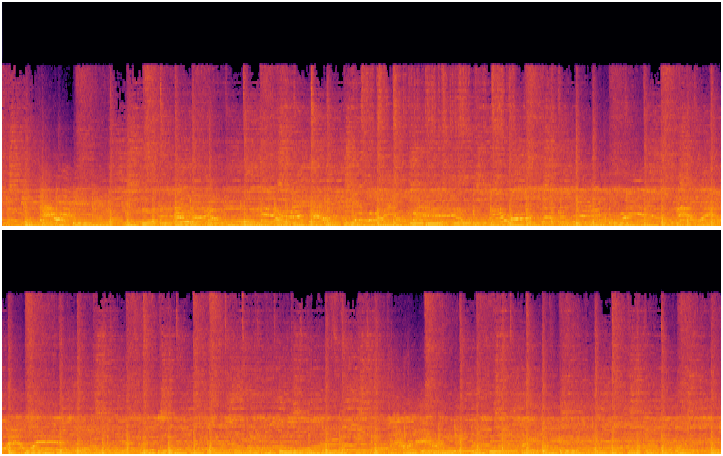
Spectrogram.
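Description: Live hard rock band playing at full volume: electric guitar, bass and drums. Singing and shouting run over roughly the first half, then the band carries on with little or no voice.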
